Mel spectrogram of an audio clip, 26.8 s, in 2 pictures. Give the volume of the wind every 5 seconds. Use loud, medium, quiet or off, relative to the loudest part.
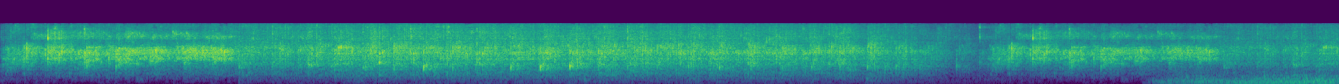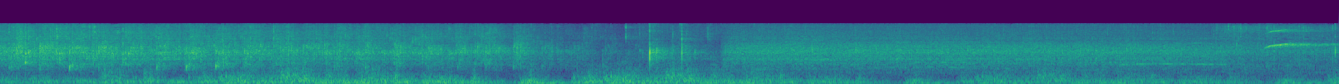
off, off, medium, loud, loud, medium.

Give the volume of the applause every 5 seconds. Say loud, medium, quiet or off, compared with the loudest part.
loud, loud, medium, quiet, quiet, quiet.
